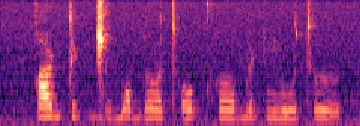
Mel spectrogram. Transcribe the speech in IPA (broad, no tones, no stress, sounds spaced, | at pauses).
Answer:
q a ɖ t i ʈ ɡ͡ǁ e b ɔ b ɾ ɤ tʼ o kʰ ɤ b ɛ ʈ n̪ u tʼ ɯ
